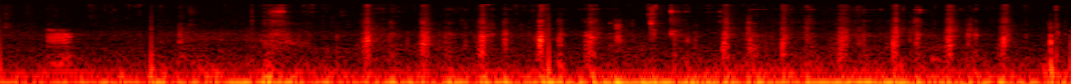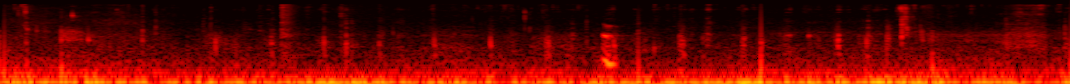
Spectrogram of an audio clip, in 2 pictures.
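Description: Close-miked eating sounds: chewing with many quick wet mouth clicks and smacks while eating mala xiang guo noodles.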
